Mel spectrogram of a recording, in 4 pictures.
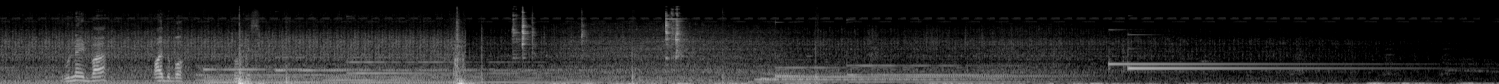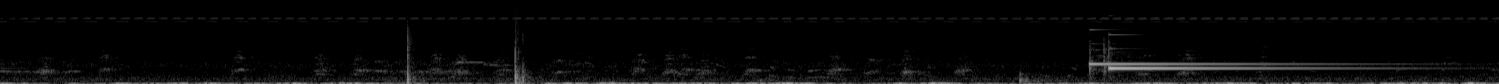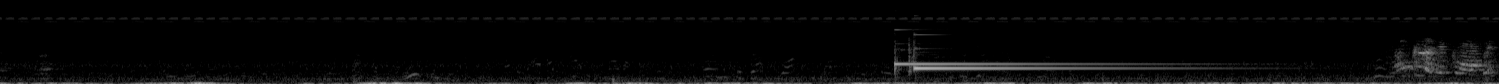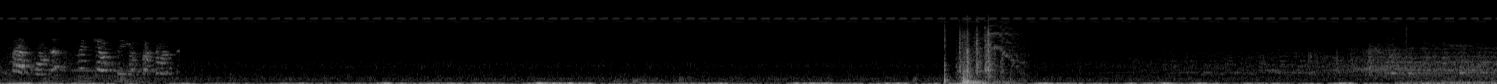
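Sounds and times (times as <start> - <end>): electronic two-tone doorbell chime: 2.0 - 14.4, 25.9 - 29.6, 38.9 - 42.8.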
